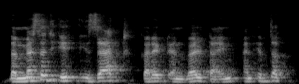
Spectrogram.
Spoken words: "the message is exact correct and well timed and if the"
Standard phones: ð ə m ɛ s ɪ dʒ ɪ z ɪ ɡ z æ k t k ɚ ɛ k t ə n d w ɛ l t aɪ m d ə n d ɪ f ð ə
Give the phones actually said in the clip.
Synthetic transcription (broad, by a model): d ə m ɛ s ɪ dʒ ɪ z ɪ ɡ z æ k t k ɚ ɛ k t ə n d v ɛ l t aɪ m ə n d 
